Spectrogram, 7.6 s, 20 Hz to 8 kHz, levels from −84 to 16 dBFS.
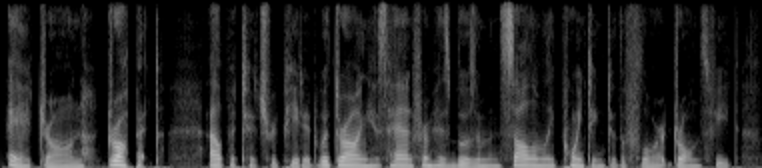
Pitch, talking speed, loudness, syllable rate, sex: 160 Hz, 165 wpm, -23 LUFS, 4.8 syllables/s, female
